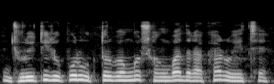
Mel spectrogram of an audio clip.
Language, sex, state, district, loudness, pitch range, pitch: Bengali, female, West Bengal, Alipurduar, -13 LUFS, 170-195 Hz, 185 Hz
